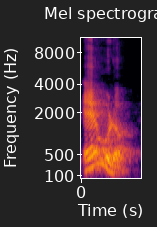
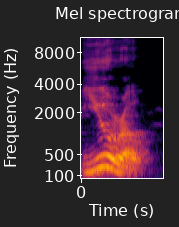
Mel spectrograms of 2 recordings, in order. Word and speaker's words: euro: O la moneda de Europa, el euro, en inglés es euro. Ah, euro, está sonando como con Y.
